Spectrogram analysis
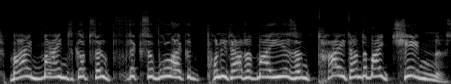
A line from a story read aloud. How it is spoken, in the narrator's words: snapped Gerda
